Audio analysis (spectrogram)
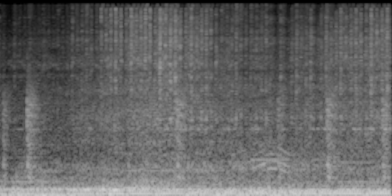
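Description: A car engine idles steadily with a low rumbling hum after a battery change, close by and continuous throughout.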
